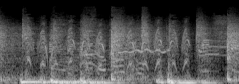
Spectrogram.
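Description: Hip hop beat with a heavy bass line and turntable-style scratching, the pattern looping about every two seconds.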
